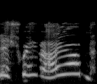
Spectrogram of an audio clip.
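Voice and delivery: squeaky imitated voice. Retelling a stranger passing on a chairlift: imitating a squeaky voice. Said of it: "I heard this squeaky voice going".

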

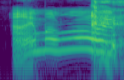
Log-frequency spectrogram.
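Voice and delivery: put-on squeaky little baby voice, very high. Telling a story about a prank caller, quoting him imitating baby talk. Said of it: "baby talk".

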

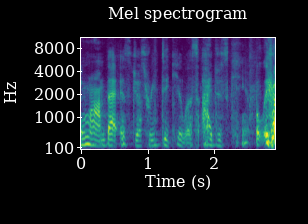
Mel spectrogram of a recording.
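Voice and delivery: whispering under breath. Mother retells what her daughter whispered to her, whispering under her breath. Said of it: "she was whispering under her breath to me".

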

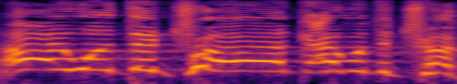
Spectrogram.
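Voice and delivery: put-on high, whiny kid tantrum yelling. Speaker recalls carrying a kid through Target as he yells: imitating a kid yelling. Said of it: "what he's yelling changes".

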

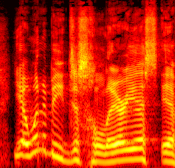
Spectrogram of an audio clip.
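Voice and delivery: ordinary talk, nothing marked

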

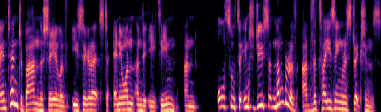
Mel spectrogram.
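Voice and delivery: put-on Irish accent drifting toward Scottish. Reading out a quote from the Health Minister, in a put-on Irish accent going Scottish. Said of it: "you have to do them in the Irish accent".

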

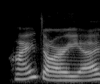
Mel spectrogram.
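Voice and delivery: put-on British accent. Giving a shout out to a listener's friend, in a british accent. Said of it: "She said with a British accent".

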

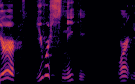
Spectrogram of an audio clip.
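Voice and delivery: put-on slow Southern accent with swooping pitch. Recalling mom visiting the house, the speaker quotes her: imitating mom's accent. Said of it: "every time I do my mom's accent".

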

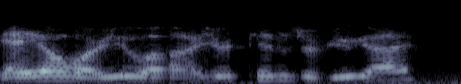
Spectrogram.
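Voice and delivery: high, loud called-out yell. Retelling a stranger calling out on the street: imitating someone yelling. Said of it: "yelled out".

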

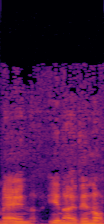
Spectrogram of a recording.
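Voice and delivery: very soft, quiet, fast undertone. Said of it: "and Jim goes".

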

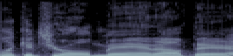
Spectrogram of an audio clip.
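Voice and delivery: ordinary delivery

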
